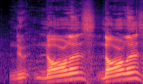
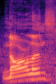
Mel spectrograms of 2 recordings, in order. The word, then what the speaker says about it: New Orleans: New Orleans, you just say like that? Narlands, like that? You didn't even pronounce it, just Narlands.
